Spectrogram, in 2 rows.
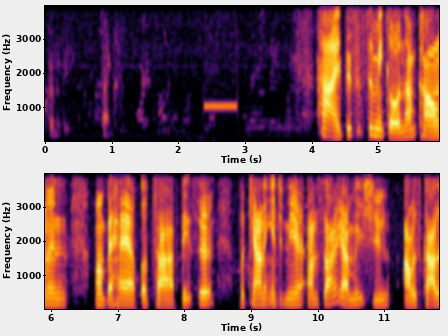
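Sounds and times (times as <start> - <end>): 
answering machine beep marking the start of a message: 2.4 - 2.9
speech: 4.2 - 11.8.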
